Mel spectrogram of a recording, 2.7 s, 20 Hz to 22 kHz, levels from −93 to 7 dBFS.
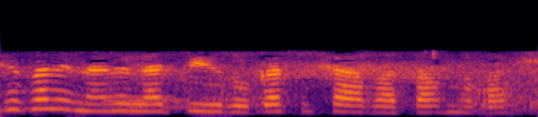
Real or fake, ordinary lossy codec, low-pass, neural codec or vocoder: real; MP3, 16 kbps; 3.6 kHz; none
